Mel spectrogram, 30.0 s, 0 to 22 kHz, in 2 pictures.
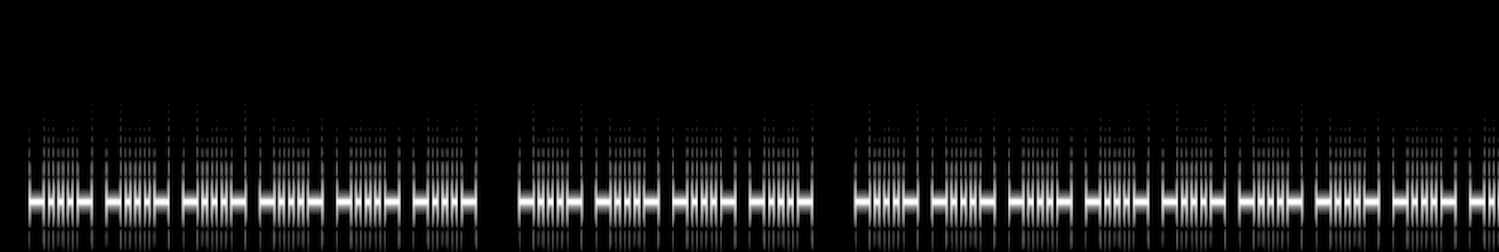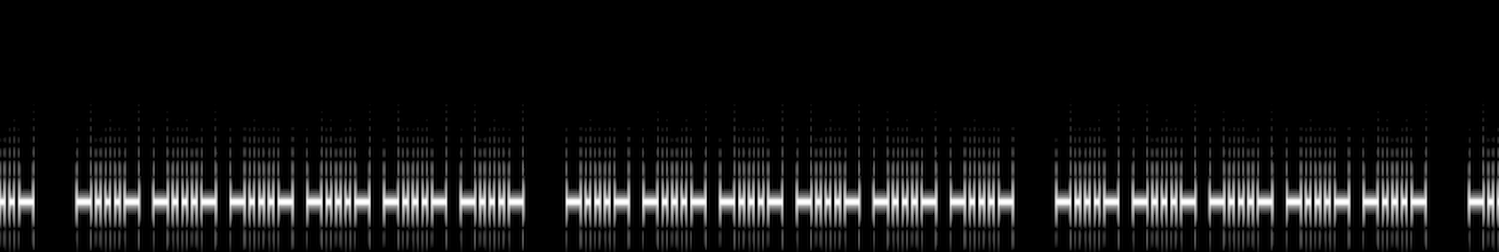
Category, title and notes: Sound effects > Electronic / Design
Practice hear symbol '=' use Koch method (practice each letter, symbol, letter separate than combine), 200 word random length, 25 word/minute, 800 Hz, 90% volume.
